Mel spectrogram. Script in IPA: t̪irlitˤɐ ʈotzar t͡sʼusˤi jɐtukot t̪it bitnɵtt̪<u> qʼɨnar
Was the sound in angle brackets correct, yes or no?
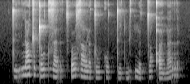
yes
